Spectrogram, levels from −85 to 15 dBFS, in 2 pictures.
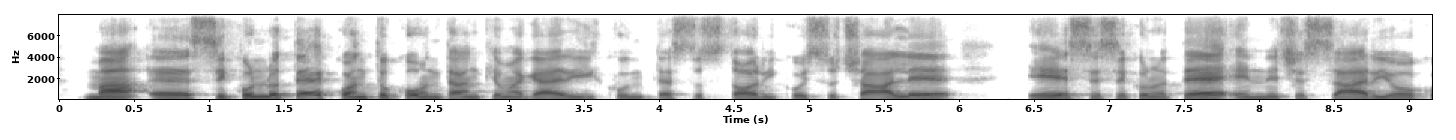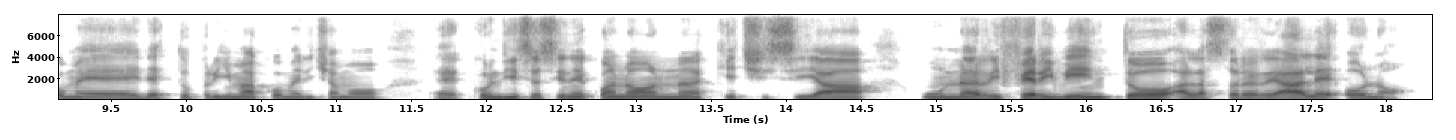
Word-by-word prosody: ma, 125 Hz, +5 st, +6 dB
ehm, 120 Hz, 0 st, +4 dB
secondo 155 Hz, +5 st, +2 dB
te 225 Hz, +6 st, +3 dB
quanto 150 Hz, 0 st, +2 dB
conta 130 Hz, -9 st, +1 dB
anche 110 Hz, +1 st, -3 dB
magari 110 Hz, +4 st, +1 dB
il 115 Hz, -, -10 dB
contesto 105 Hz, -1 st, -7 dB
storico 105 Hz, +1 st, -2 dB
e -, -, -4 dB
sociale, 130 Hz, -, +1 dB, 0.4 s
e 130 Hz, +9 st, +2 dB
se 125 Hz, -8 st, -5 dB
secondo 120 Hz, 0 st, -4 dB
te 150 Hz, +6 st, +6 dB
è 115 Hz, 0 st, -3 dB
necessario, 125 Hz, +4 st, -1 dB
come 95 Hz, -5 st, -4 dB
hai 90 Hz, -, -4 dB
detto 100 Hz, +1 st, -8 dB
prima, 115 Hz, +2 st, -5 dB
come 95 Hz, -3 st, -7 dB
diciamo, 95 Hz, 0 st, -8 dB, 0.3 s
ehm, 95 Hz, +1 st, -8 dB
conditio 115 Hz, +2 st, -3 dB
sine 110 Hz, -1 st, -4 dB
qua 115 Hz, -1 st, -1 dB
non 120 Hz, +3 st, -1 dB
che 100 Hz, -6 st, -11 dB
ci 95 Hz, -, -6 dB
sia 110 Hz, +3 st, 0 dB, 0.4 s
un 110 Hz, +1 st, -1 dB
riferimento 125 Hz, +4 st, +2 dB
alla 105 Hz, 0 st, -1 dB
storia 100 Hz, 0 st, -4 dB
reale 155 Hz, -, +1 dB
o 100 Hz, -1 st, -2 dB
no? 90 Hz, -2 st, -9 dB
115 Hz, 130 wpm, -22 LUFS, 105-130 Hz, 0.4 s, ma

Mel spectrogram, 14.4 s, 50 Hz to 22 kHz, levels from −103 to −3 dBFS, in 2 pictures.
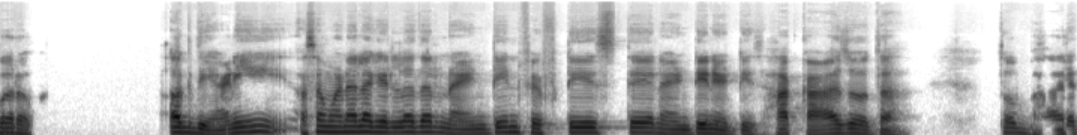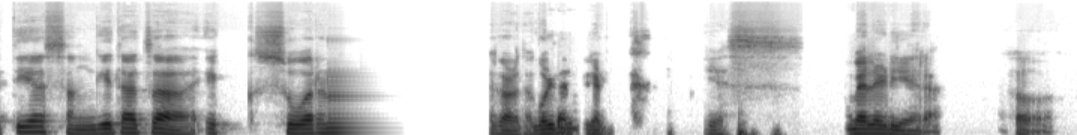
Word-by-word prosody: बरोबर. 130 Hz, -7 st, 0 dB, 0.9 s
अगदी 135 Hz, -5 st, +5 dB
आणि 155 Hz, +6 st, +1 dB
असं 165 Hz, -, +2 dB
म्हणायला 160 Hz, +1 st, +5 dB
गेलं 155 Hz, 0 st, +3 dB
तर 155 Hz, -, +4 dB
1950s 140 Hz, +3 st, 0 dB
ते 145 Hz, -1 st, +4 dB
1980s 115 Hz, -5 st, +1 dB
हा 120 Hz, -, +4 dB
काळ 110 Hz, +3 st, +2 dB
जो 130 Hz, +1 st, +2 dB
होता, 105 Hz, -2 st, -3 dB, 0.7 s
तो 140 Hz, -, -1 dB
भारतीय 115 Hz, -, -3 dB
संगीताचा 130 Hz, -1 st, 0 dB, 0.2 s
एक 125 Hz, 0 st, -11 dB
सुवर्ण 130 Hz, +2 st, -1 dB, 1.1 s
काळ 105 Hz, -, -1 dB
होता. 100 Hz, +1 st, -11 dB
Golden 120 Hz, +4 st, +1 dB
period, 110 Hz, -5 st, -6 dB, 0.7 s
yes. -, -, -11 dB, 0.8 s
मेलडी 120 Hz, -3 st, +2 dB
ऐरा. 100 Hz, -, -9 dB, 0.5 s
हो. -, -, -9 dB
125 Hz, 115 wpm, -19 LUFS, 115-145 Hz, 1.1 s, अगदी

